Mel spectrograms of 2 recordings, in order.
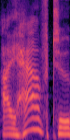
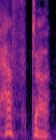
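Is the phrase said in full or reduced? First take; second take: full; reduced. First: Each word is said fully and clearly. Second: The words are reduced and blended together.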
